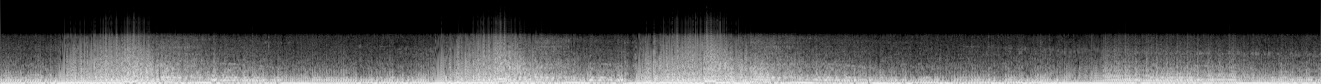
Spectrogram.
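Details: Rough idle between a few sharp revs: lumpy, uneven idle with a wavering low beat; owner suspects the passenger-side bank is running lean, unconfirmed.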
